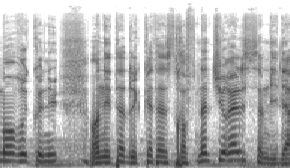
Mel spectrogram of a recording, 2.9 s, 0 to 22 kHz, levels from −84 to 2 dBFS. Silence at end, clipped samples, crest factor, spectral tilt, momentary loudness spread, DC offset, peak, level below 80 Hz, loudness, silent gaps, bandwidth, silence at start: 0 s; under 0.1%; 18 dB; -4.5 dB/octave; 4 LU; under 0.1%; -2 dBFS; -38 dBFS; -19 LUFS; none; 18.5 kHz; 0 s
